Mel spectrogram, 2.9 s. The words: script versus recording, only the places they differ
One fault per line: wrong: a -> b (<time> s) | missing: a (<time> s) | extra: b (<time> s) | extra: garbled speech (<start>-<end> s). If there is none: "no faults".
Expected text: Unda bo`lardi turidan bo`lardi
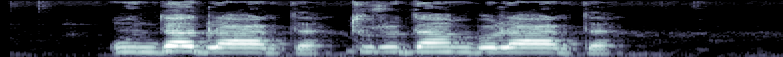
no faults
